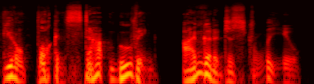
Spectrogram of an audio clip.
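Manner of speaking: very low, threatening drill-sergeant style half-whisper. Describing a drill sergeant behind a trainee, imitating a half-whispered threat. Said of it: "He whispers in your ear".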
